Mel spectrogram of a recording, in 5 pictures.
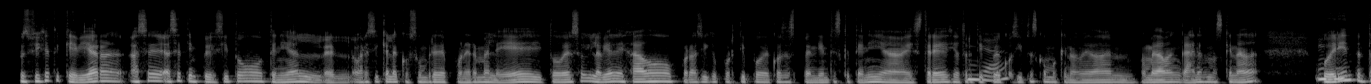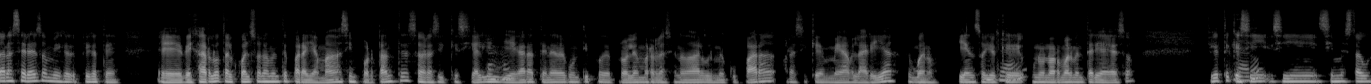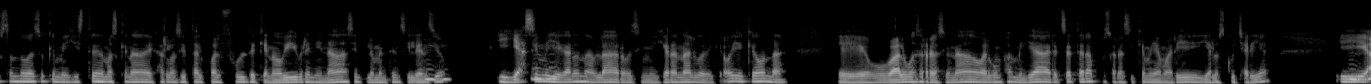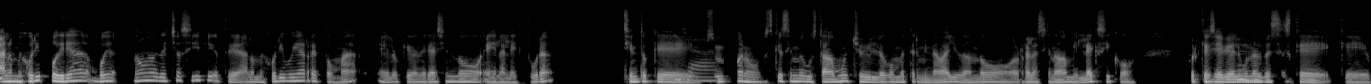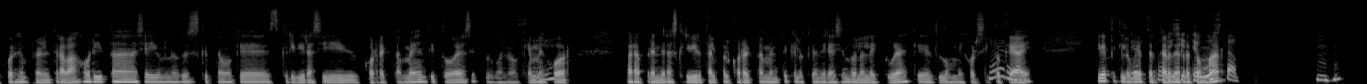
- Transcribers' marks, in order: unintelligible speech; in English: "full"
- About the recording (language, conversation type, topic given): Spanish, advice, ¿Cómo puedo limitar el uso del celular por la noche para dormir mejor?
